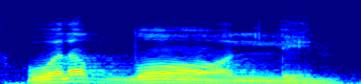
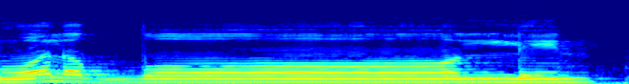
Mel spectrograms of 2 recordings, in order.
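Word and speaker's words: ولا الضالين: اب اگر کسی اور فرد کے سامنے بھی میں کہوں غیر المغضوب علیہم ولد دالین تو کہیں گے اس نے غلط تلفظ کیا. اب میں دونوں طریقوں سے جو صحیح طریقہ ہے وہ بھی اور جو غلط طریقہ ہے وہ بھی میں دونوں میں پڑھتا ہوں.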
